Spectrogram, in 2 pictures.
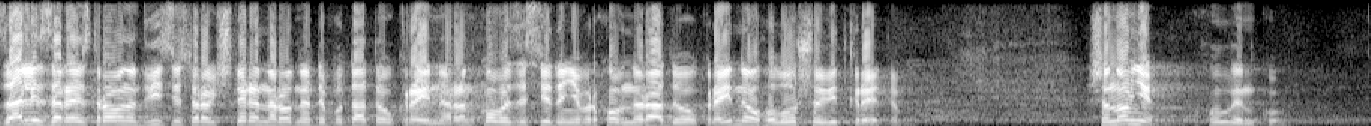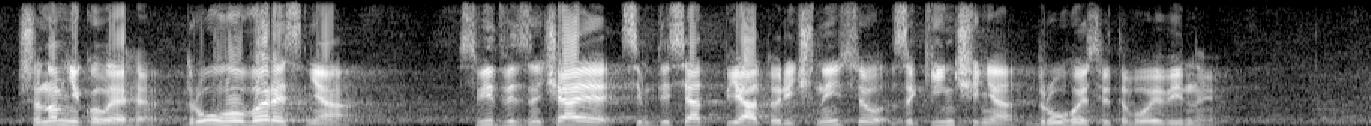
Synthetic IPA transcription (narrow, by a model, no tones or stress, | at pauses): zɑlʲizɐɾejest̪ɾɔʋɐnɐd̪ʲʋʲisʲɐsɔɾɐk̚t͡ʃɔ̥t̪ɪɾɪnɐɾɔd̪nɪd̪epʊt̪ɑt̪ɐʊkɾɐjinɪɾɐnkɔʋɛzɐsʲid̪ɐnʲːɐʋerxɔwnɔjɾɑd̪ɪʊkɾɐjinɪɔɦɔlˠɔʃʊjɛʋʲid̪kɾɪt̪ɪm | ʃɐnɔwnʲixʋɪlˠɪnkʊ̰ | ʃɐnɔwnʲikɔlˠɛɦɪ̰d̪ɾuɦɔɦɔɦɔʋɛɾesʲnʲɐ | sʲʋʲit̪ʋʲid̪znɐt͡ʃajɛsʲimd̪esʲat̪̚pʲjat̪ʊɾʲit͡ʃnɪt͡sʲʊzɐkʲinʲt͡ʃenʲːɐd̪ɾuɦɔjisʲʋʲit̪ɔʋɔjiʋʲijnɪ̰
